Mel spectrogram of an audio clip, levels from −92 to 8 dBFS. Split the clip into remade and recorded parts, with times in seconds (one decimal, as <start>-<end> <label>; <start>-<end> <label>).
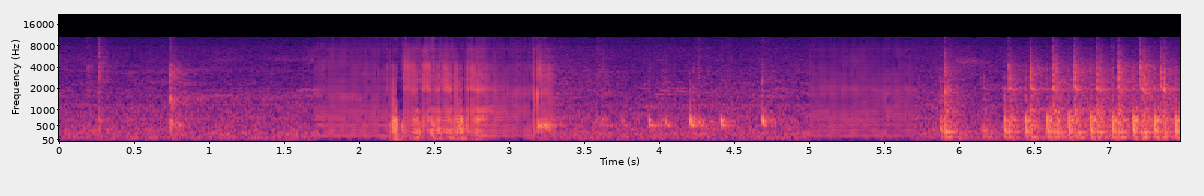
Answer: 0.0-1.7 recorded; 1.7-3.3 remade; 3.3-5.0 recorded; 5.0-5.7 remade; 5.7-7.5 recorded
